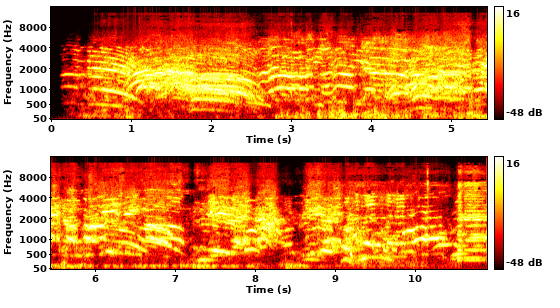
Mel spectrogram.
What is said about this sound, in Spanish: Póngame el video donde se ven los cubanos cuando empiezan a protestar, cuando gritan y qué actitud tiene la dictadura.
